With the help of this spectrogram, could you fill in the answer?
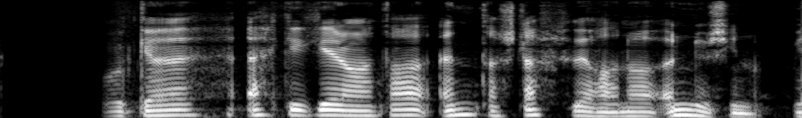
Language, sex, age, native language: Icelandic, other, 13, Icelandic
